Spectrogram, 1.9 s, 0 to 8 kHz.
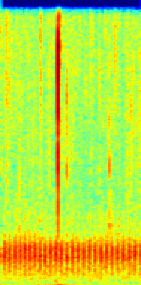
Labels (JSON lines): {"label": "biophony, rattle", "recorder": "SoundTrap 500"}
